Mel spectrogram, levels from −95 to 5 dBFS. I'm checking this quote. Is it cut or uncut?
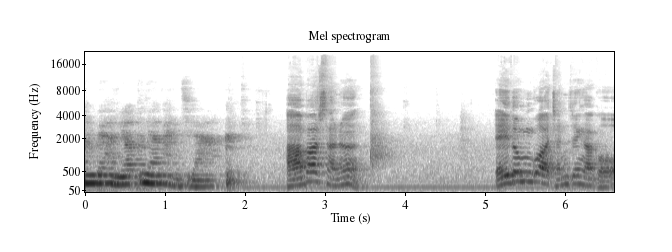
uncut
